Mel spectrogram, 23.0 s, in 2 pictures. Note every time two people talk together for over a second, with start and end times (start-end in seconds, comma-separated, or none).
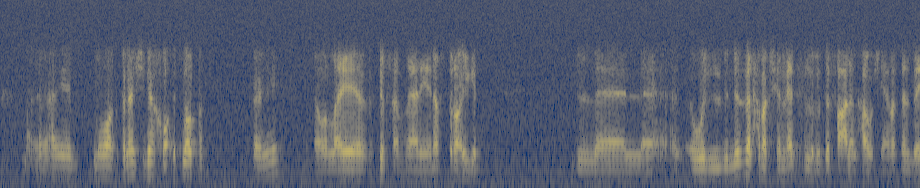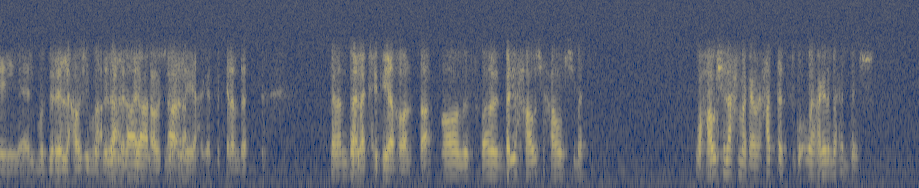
12.7-14.0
